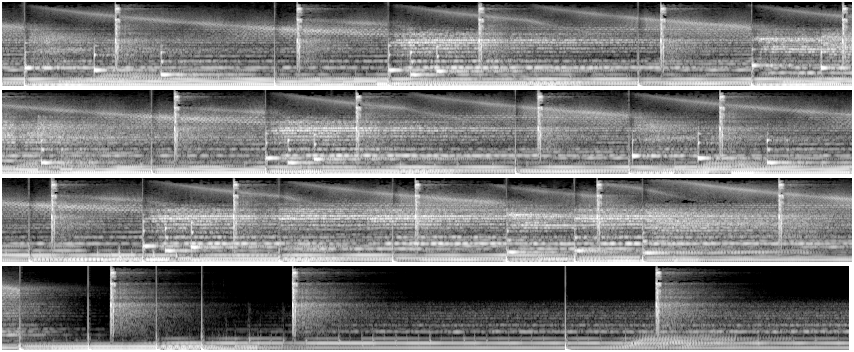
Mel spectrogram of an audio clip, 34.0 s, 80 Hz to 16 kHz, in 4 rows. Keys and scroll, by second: 13.3-14.3 typing, 14.8 ctrl+s.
